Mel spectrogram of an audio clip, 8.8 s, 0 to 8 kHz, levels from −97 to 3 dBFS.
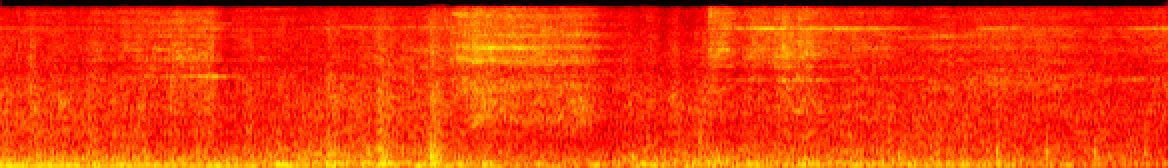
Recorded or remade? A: recorded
